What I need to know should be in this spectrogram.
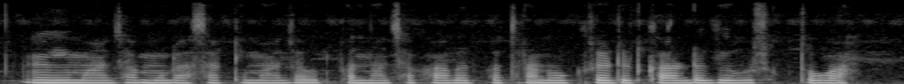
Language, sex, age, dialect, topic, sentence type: Marathi, male, 25-30, Standard Marathi, banking, question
